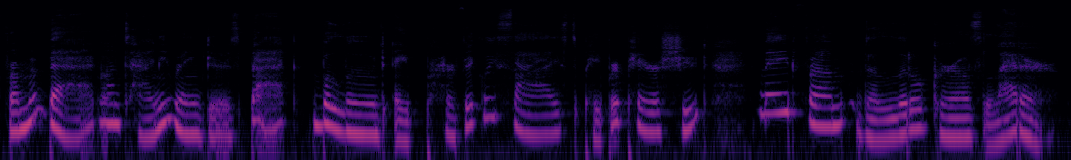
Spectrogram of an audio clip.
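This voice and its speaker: Woman, children's story reader, expressive narration, lively intonation, slow deliberate pace, dramatic word emphasis. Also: lowish voice, breathy edge. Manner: dramatic emphasis on key words. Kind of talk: expressive children's picture-book read-aloud.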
